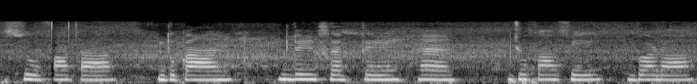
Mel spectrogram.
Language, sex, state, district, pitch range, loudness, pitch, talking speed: Hindi, female, Bihar, Kaimur, 215-225 Hz, -15 LUFS, 220 Hz, 75 wpm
